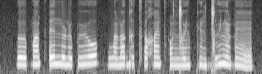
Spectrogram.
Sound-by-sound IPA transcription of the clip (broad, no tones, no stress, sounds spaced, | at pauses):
ɵ p ɐ̃ t͡sʼ e n ʉ ɳ ɨ p ʉ o̯ | w ɐ̃ ɳ ɐ ɡ ɨ t͡sʼ ɨ χ ẽ t͡sʼ õ ŋ͡ǀ ʉ lʲ kʲ õ ɡ ɡ͡ǀ ʉ lʲ ɐ̃ ʈ ẽ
